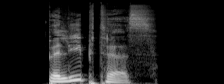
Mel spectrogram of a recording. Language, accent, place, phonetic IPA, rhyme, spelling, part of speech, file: German, Germany, Berlin, [bəˈliːptəs], -iːptəs, beliebtes, adjective, De-beliebtes.ogg
- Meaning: strong/mixed nominative/accusative neuter singular of beliebt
